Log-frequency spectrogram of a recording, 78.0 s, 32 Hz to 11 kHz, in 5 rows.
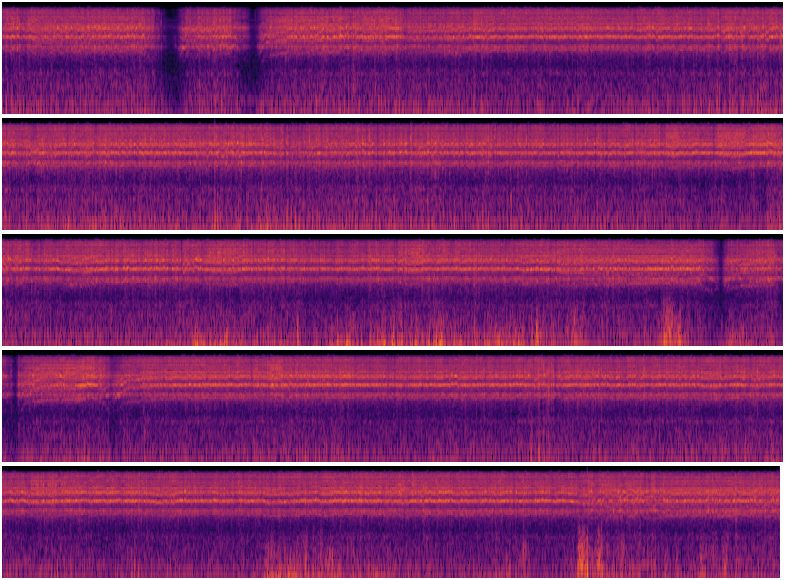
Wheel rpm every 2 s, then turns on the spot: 200, 120, 150, 210, 220, 230, 230, 230, 230, 220, 220, 230, 240, 230, 220, 230, 230, 230, 230, 230, 230, 200, 140, 150, 180, 230, 230, 230, 240, 230, 230, 220, 230, 230, 230, 230, 230, 190, 200.
none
